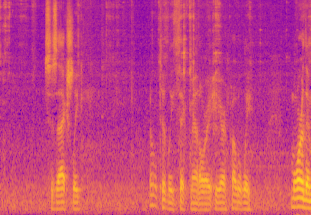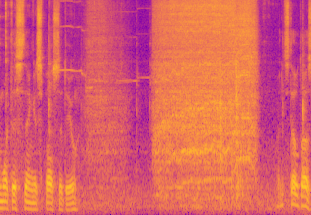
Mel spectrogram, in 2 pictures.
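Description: A thin metal strip scrapes and rattles between steel rollers.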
